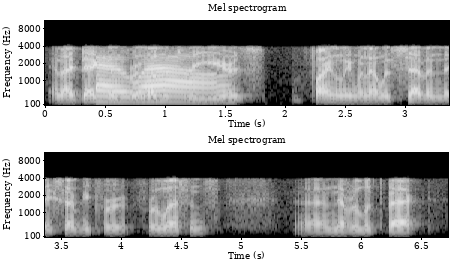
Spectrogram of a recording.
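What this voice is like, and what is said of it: East Coast New York accent. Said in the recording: “I detect a little bit of an East Coast accent there... I haven't lost it yet... I grew up in Staten Island, New York”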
